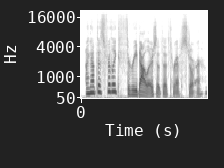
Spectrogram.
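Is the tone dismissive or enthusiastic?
dismissive. It sounds dismissive and downplaying.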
